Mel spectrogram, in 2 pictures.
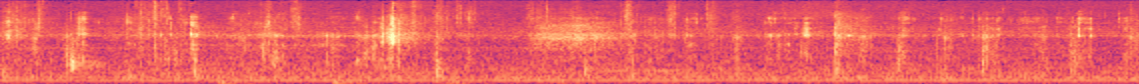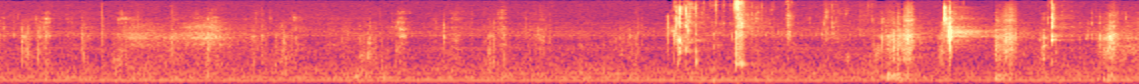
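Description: Close-up mouth sounds of a person chewing food, with scattered small crunches and a run of sharper crunches near the end, over a steady low hum.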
